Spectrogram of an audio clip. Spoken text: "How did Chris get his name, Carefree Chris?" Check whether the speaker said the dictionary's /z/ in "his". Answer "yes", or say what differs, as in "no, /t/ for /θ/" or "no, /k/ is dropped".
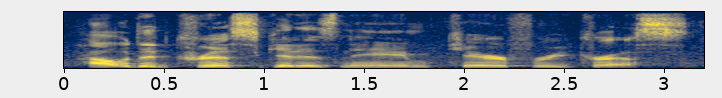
yes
